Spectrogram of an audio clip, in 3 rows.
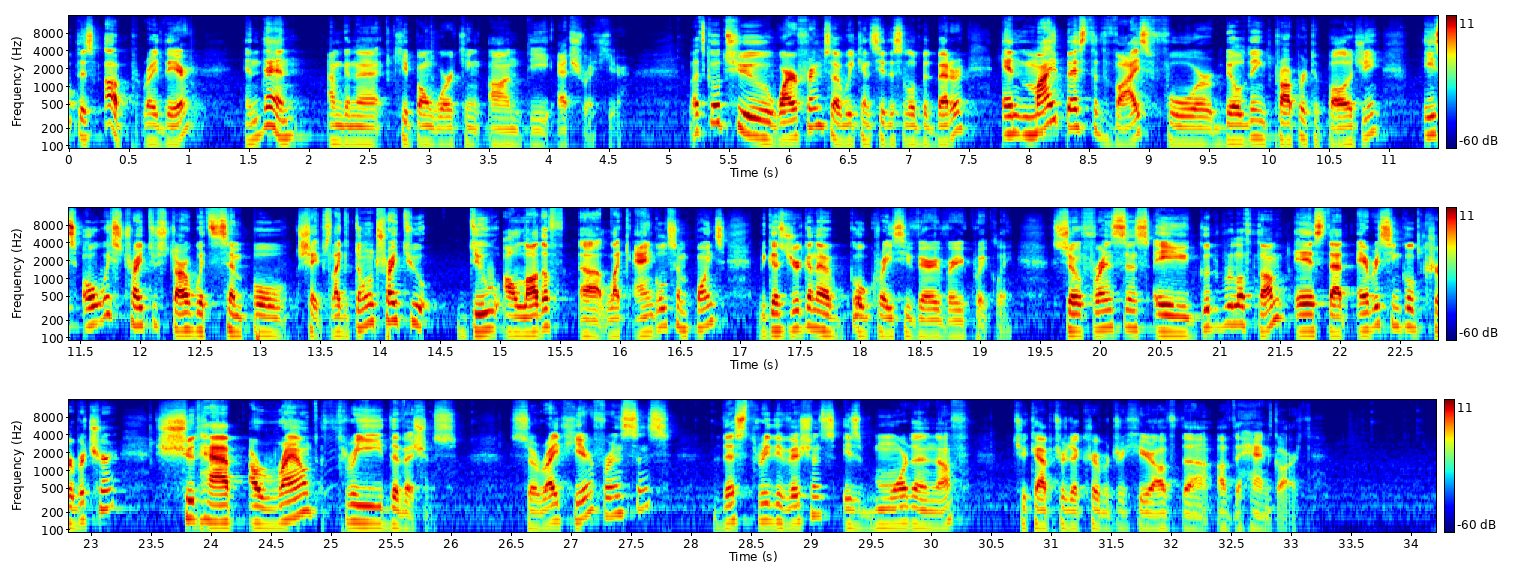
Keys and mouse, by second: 0.3 Tab, 1.3 2, 2.3 w, 2.6 2, 4.6 click, 5.8 shift+middle click, 6.6 click, 7.4 g, 8.4 click, 9.6 g, 10.6 click, 17.1 e, 18.0 click, 18.2 e, 19.2 click, 20.2 click, 20.9 shift+middle click, 21.1 1, 21.8 click, 22.2 f, 24.6 click, 24.7 g, 25.3 click, 26.3 click, 26.6 click, 27.3 click, 27.6 click, 28.4 click, 28.8 click, 28.9 g, 29.4 click, 29.9 click, 30.0 g, 30.6 click, 31.1 click, 31.7 click, 32.4 click, 33.2 click, 33.5 click, 33.7 g, 34.1 click.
